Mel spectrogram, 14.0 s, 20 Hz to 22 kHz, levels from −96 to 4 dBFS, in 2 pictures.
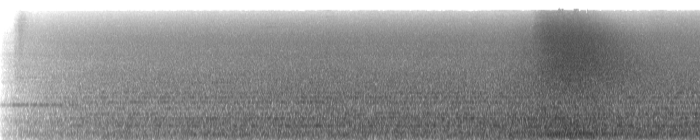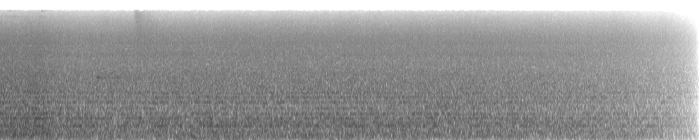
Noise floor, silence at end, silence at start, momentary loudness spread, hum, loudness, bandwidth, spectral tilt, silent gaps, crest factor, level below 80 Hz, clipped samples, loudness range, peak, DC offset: -46 dBFS; 0.2 s; 0.2 s; 18 LU; none; -21 LUFS; 16 kHz; -1.5 dB/octave; none; 22 dB; -48 dBFS; under 0.1%; 12 LU; -2 dBFS; under 0.1%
